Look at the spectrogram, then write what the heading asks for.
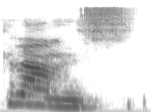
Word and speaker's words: crumbs: silent B is there when you say crumbs B is silent but when you say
